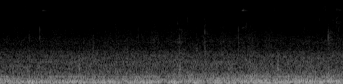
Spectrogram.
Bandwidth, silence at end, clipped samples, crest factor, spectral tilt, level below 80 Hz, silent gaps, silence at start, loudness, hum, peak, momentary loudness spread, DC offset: 16 kHz; 0 s; under 0.1%; 12 dB; -8 dB/octave; -38 dBFS; none; 0 s; -33 LUFS; none; -18 dBFS; 2 LU; under 0.1%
